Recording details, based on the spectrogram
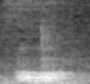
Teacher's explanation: I didn’t say aʊə, because we don’t normally say aʊə. We say ɑː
